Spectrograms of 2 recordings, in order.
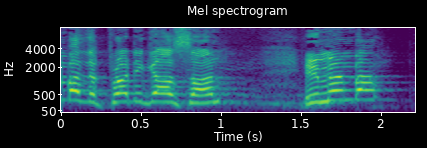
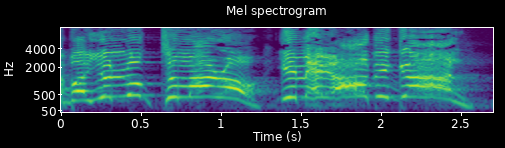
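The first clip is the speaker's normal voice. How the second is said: ordinary delivery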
